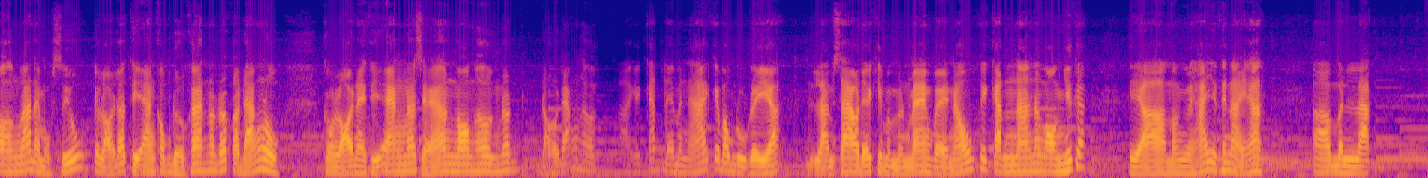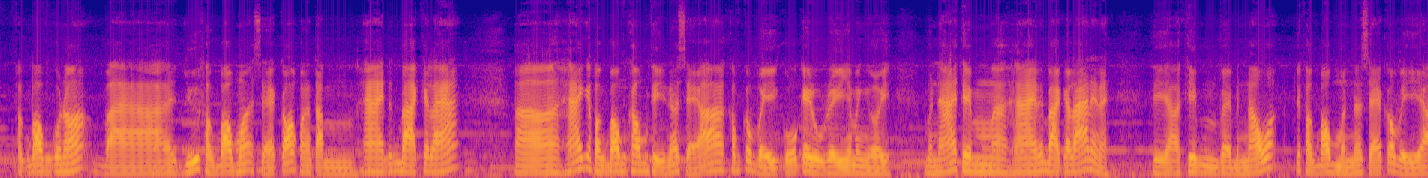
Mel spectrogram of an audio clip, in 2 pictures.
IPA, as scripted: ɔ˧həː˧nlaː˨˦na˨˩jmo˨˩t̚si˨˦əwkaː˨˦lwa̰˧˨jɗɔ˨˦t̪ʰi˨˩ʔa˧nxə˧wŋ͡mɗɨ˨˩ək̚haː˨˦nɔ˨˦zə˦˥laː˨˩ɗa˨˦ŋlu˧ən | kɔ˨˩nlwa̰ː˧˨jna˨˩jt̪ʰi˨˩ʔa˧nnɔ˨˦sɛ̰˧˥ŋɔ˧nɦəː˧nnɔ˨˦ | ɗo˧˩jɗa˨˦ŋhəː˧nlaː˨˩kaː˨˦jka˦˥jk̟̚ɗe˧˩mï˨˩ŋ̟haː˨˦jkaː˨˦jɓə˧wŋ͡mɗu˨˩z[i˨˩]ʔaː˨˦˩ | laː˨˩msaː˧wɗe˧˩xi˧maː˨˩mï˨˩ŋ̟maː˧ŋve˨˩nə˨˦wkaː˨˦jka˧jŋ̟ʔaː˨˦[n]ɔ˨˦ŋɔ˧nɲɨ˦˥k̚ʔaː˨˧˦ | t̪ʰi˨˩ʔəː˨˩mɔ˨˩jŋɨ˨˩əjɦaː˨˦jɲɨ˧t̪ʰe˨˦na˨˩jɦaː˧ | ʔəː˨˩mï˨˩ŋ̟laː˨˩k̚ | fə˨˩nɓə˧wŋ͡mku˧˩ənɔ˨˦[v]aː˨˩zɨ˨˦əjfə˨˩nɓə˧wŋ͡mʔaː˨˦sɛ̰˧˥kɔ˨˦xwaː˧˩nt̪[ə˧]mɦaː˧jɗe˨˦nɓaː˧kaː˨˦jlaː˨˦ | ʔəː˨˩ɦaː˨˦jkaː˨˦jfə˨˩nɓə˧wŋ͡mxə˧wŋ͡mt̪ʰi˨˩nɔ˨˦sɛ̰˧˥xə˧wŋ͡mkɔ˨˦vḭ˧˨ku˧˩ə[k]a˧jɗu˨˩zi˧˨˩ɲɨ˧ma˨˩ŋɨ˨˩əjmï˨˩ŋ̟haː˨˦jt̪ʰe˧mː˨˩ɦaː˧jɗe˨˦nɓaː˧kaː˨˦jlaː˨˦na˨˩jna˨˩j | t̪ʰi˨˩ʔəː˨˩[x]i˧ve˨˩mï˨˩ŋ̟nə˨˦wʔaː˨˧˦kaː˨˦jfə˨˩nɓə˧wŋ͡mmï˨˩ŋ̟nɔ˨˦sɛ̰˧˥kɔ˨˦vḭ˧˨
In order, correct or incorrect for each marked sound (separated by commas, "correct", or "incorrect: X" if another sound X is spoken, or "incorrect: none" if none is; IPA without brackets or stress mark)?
correct, correct, correct, incorrect: ə˨˩, correct, correct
